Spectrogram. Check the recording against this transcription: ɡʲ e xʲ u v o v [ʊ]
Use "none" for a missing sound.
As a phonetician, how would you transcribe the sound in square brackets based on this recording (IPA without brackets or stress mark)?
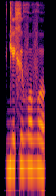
ʊ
